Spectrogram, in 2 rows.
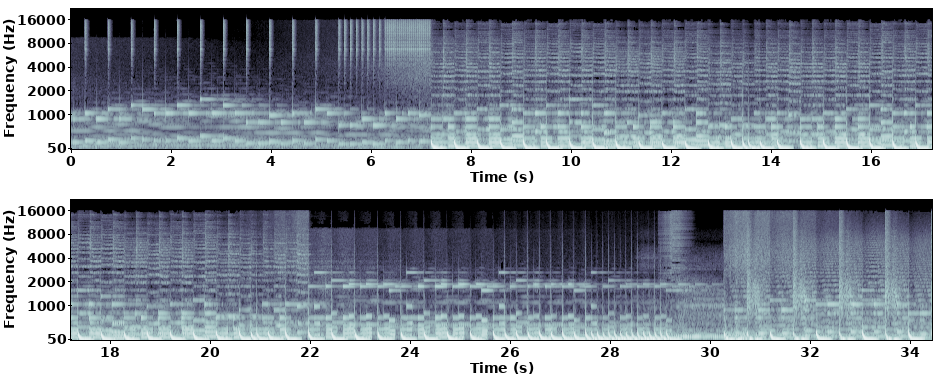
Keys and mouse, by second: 0.5 Tab, 0.5 click, 3.1 Tab, 3.6 z, 4.0 c, 6.5-8.8 drag, 8.8 Tab, 9.2 z, 10.6 Tab, 13.1-15.2 right drag, 15.2 z, 17.4-18.6 right drag, 17.4 z, 18.6 o, 19.1 g, 20.9 Tab, 24.5 Tab, 25.5 s, 27.1 click, 27.3 Tab, 28.2 Tab, 28.8 click, 29.7 z, 29.9 c, 30.6 click, 30.8 z, 31.1 middle click, 32.1 click, 32.7 KP_1, 34.3 r.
